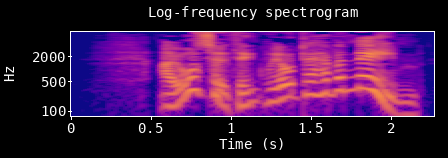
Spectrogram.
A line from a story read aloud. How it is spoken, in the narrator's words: she said brightly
